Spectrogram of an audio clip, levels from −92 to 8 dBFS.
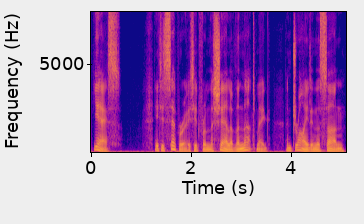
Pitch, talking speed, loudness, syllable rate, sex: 100 Hz, 175 wpm, -19 LUFS, 4.7 syllables/s, male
